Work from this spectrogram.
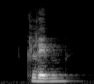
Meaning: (noun) 1. climb, act of climbing 2. climb, an object or stretch that is climbed; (verb) inflection of klimmen: 1. first-person singular present indicative 2. second-person singular present indicative
- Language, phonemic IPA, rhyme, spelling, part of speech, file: Dutch, /klɪm/, -ɪm, klim, noun / verb, Nl-klim.ogg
